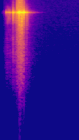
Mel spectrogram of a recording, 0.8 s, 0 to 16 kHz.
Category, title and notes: Sound effects > Natural elements and explosions
Recorded on 12.01.2026 ____ actually the sound of a small bottle of pills.
pills, trade, coin, cash, money, gold, coins, pay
